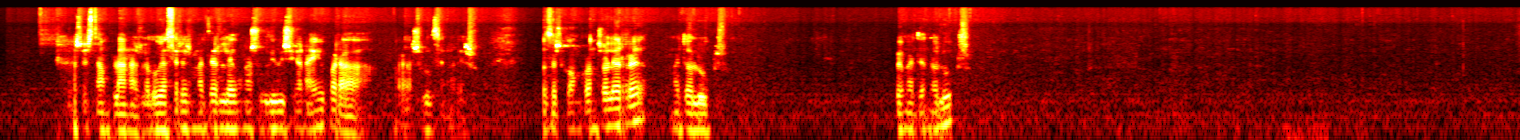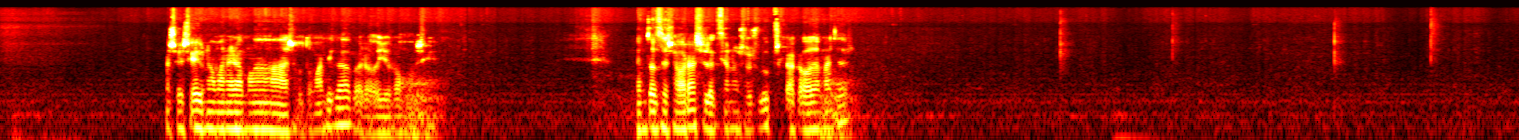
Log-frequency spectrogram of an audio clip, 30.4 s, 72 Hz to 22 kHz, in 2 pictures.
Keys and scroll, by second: 3.3 z, 6.2 ctrl+r, 7.9 a, 9.9 ctrl+a, 11.5 ctrl+r, 11.9 ctrl+a, 13.5 ctrl+r, 14.2 ctrl+a, 15.5 ctrl+r, 16.0 ctrl+a, 17.5 ctrl+r, 18.2 ctrl+a, 19.6 ctrl+r, 20.3 ctrl+a.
